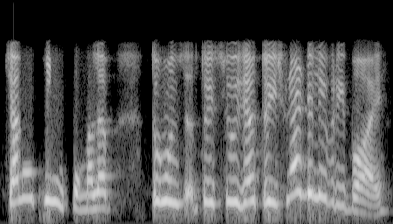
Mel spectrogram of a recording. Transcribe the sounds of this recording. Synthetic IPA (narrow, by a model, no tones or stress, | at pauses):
t͡ʃɐloʈʰiːksʰemɐt̪ləb̚ | t̪uɦʊnst̪ʊisuːd͡ʒet̪ʊit͡ʃʰunaɖɪliʋɾibɔːj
